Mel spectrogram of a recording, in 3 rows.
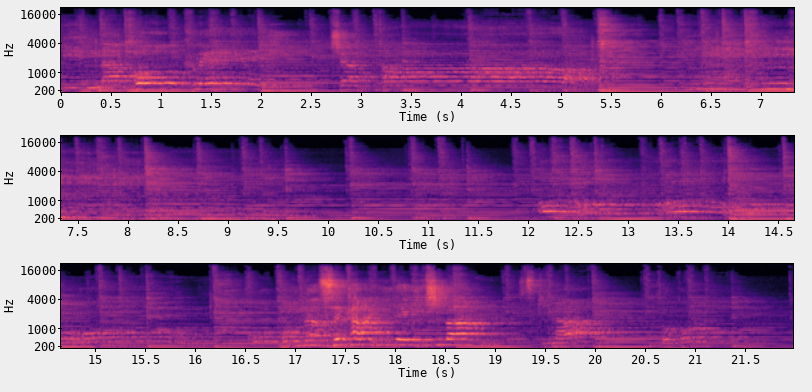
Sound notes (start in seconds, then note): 6.4 humming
